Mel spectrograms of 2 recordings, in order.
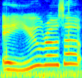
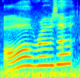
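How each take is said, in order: First: The first part is spoken as two separate letters. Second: The first part is spoken as one word, all. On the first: "I'm not sure how you pronounce it" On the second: "or the All Rosa"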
